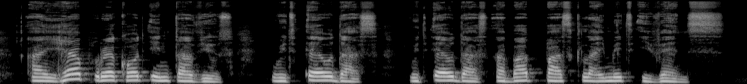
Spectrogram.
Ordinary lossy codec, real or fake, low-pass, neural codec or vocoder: none; real; none; none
